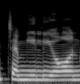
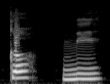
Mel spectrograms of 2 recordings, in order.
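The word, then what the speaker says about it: chameleon: है, कोई कहता है चमीलियन, कोई कहता है कमीलियन। अब प्रॉब्लम ये है, द प्रोनाउंसिएशन इज कमीलियन।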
